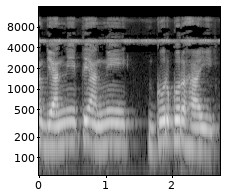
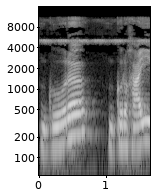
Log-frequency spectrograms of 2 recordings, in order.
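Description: First: "ਗਿਆਨੀ ਧਿਆਨੀ ਗੁਰ ਗੁਰਹਾਈ" run on, "ਗੁਰ ਗੁਰਹਾਈ" joined; wrong phrasing. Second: Held "ਗੁਰ", break, then "ਗੁਰਹਾਈ" as one word; grouped pronunciation. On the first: Teacher showing how not to read, joined phrasing. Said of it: "ਇਉਂ ਨਹੀਂ ਕਹਿਣਾ". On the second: Teacher showing careful reading, separated then joined. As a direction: pause after "ਗੁਰ", keep "ਗੁਰਹਾਈ" together. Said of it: "ਇਕੱਠਾ ਬੋਲਣਾ". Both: Shown as a demonstration.

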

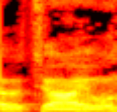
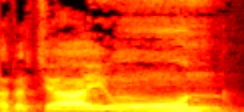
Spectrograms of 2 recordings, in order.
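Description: First: "ਰਚਾਇਓਨ" quick, with a short closed last vowel; mispronunciation demo. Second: "ਰਚਾਇਓਨ" with a long, open final o; correct pronunciation. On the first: Teacher warning against a wrong form, "ਰਚਾਇਓਨ" with short last vowel. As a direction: shorten the o in "ਰਚਾਇਓਨ" to rachaa-yun. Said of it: "ਨਹੀਂ ਕਹਿਣਾ". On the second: Teacher giving the right form, "ਰਚਾਇਓਨ" with long open o. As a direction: draw out the last vowel of "ਰਚਾਇਓਨ", rachaa-yoon. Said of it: "ਇਸ ਤਰ੍ਹਾਂ ਉਚਾਰਨ ਕਰਨਾ". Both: Shown as a demonstration.

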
